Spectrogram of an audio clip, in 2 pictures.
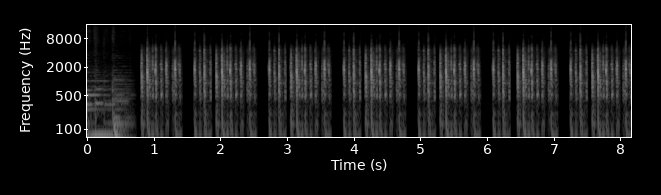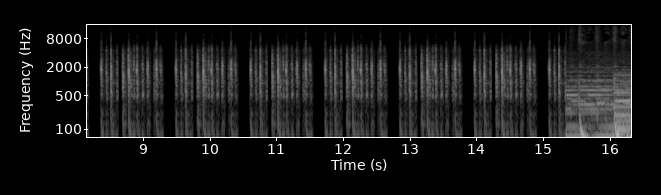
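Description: Computer keyboard typing sound effect: about a dozen bursts of rapid key clicks, each roughly a second long, separated by brief silences. Background music fades out at the start and comes back in just before the end.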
